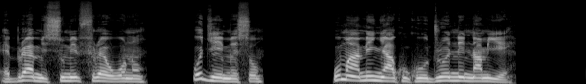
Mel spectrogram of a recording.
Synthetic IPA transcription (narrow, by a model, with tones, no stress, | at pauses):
ɛ˨bɾa˦˨mɪ̃˨sũ˦mɪ̃˦fɾɛ˨wʊ˦nʊ̃˦ | wʊ˦d͡ʑeː˨mɪ̃˨sʊ˦ | wʊ˦mãː˨mɪ̃˦ɲã˨kʰu˨kʰo˨du˦ɾo˦nɪ̃˦nã˦mjɛ˨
